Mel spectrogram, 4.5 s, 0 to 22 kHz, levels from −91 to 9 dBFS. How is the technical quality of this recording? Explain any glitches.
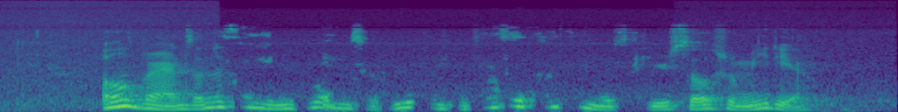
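The recording has two related echo-cancellation faults in the middle of the clip, where both ends of the call seem to be talking at once.

From 1.19 to 3.35 s, the speech is suppressed in double talk. The talker's level sinks unevenly, at its deepest by around 20 dB, and the speech thins and breaks up in patches. The likely cause is an echo canceller that couldn't separate the local talker from loudspeaker echo and turned everything down.

The other side's voice leaks through briefly at 2.57 to 2.64 s and again at 3.16 to 3.22 s. These are short scraps of a second voice sitting well below the main speech, the later one fainter still. They likely come from loudspeaker playback that the echo canceller didn't fully remove from the microphone. Unlike room reverberation, these scraps are a separate voice that is not a tail of the talker's own speech, and they appear only while the suppression is active.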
